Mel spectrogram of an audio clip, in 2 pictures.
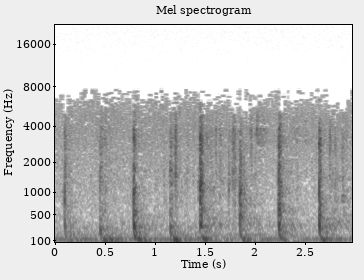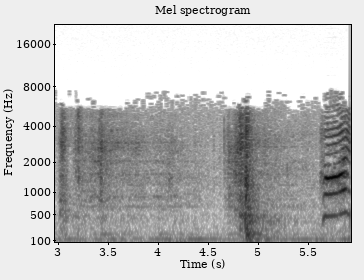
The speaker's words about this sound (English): Hurry, I hear a car coming.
